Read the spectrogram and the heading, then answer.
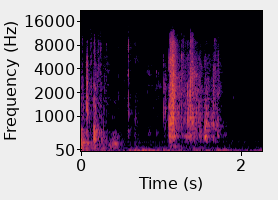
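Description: Snack packets of acai berry snacks are ripped open, giving faint crinkling and crackling plastic rustles in several bursts, with the loudest crumple near the middle.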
